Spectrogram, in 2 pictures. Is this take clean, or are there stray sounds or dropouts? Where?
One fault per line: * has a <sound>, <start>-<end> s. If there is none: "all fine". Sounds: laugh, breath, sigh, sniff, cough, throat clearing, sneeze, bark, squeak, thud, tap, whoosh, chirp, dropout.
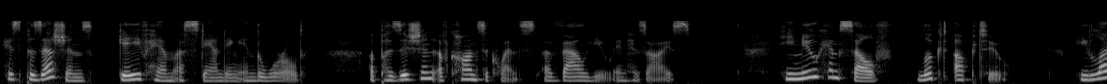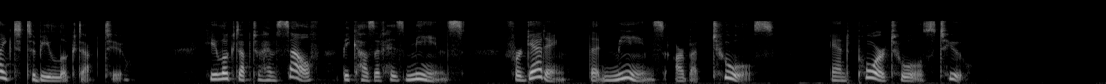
all fine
